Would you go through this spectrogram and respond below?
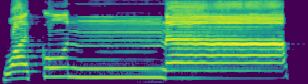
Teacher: کاف کو نون مشدد کے ساتھ ملائیں گے اور غنہ بھی کریں گے اور نون کو ایک الف کے برابر لمبا کر کے پڑھا جائے گا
